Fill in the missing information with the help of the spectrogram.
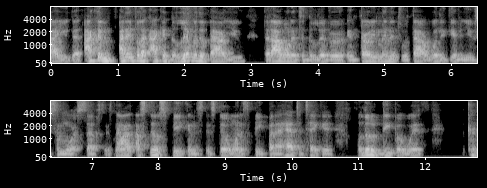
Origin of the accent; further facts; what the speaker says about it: Indiana, United States; moved away as an adult; also born or lived in Ohio; now in Hartsville, United States; I'm from Indiana to start. I went to school in Ohio.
